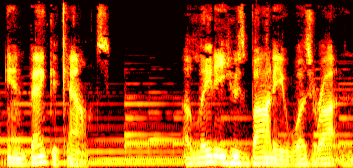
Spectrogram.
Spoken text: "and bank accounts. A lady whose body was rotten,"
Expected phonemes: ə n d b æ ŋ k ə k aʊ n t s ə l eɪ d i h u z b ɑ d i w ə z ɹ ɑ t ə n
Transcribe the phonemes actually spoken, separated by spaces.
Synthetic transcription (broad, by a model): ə n b æ ŋ k ə k aʊ n t s ə l eɪ d i h u z b ɑ d i w ə z ɹ ɑ t n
